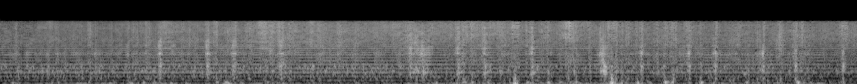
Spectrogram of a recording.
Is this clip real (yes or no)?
no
